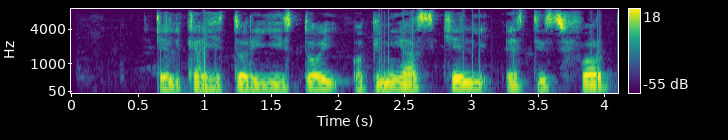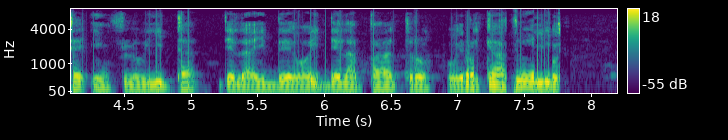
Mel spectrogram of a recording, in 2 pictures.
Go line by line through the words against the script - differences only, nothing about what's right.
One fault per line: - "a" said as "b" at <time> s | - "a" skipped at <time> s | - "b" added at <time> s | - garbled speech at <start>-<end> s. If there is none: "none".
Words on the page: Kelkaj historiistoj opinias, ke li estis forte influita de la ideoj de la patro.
- garbled speech at 6.9-7.9 s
